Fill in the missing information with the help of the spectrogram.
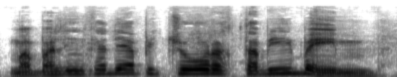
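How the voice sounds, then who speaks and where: A man's voice: high-pitched, lively intonation, quick pace. A man with an Ilocano accent playing a good-natured, coaxing husband in a comedy drama, with some background noise. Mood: cheerful.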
